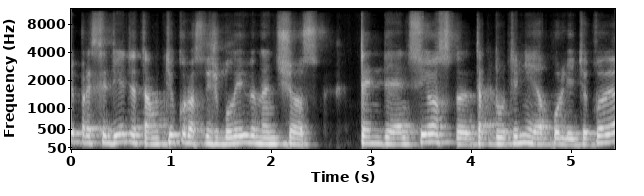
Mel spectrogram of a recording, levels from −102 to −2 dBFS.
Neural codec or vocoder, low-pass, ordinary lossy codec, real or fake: codec, 24 kHz, 1.2 kbps, DualCodec; 10.8 kHz; AAC, 64 kbps; fake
